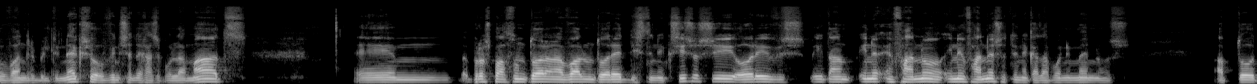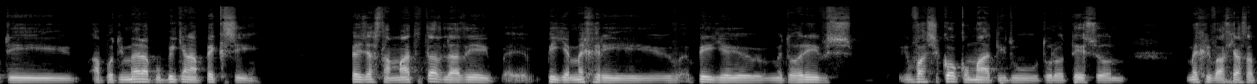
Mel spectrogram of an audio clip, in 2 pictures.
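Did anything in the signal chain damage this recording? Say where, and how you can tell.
No, nothing in the signal chain damaged this speech recording. No stage, from capture through to playback, leaves an audible mark on it.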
